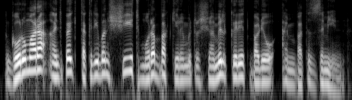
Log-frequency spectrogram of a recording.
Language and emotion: Kashmiri, neutral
